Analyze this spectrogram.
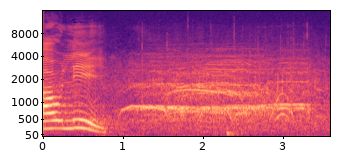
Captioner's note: applause and cheering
